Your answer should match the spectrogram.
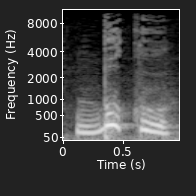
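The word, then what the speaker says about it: beaucoup: strange B like that remember you don't pronounce the final P okay and then you get this combination of vowels a u and you get the sound o so technically it's B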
